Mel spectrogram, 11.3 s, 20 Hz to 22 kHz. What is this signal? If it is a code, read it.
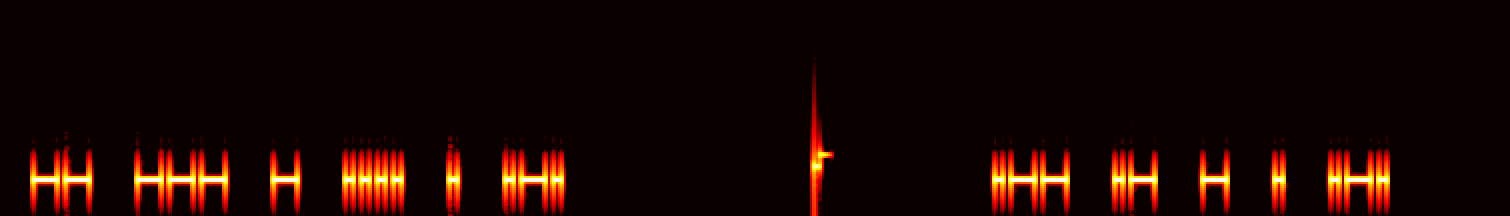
Morse code, heard as a keyed tone, about 21 wpm, spaced as for 15 wpm, 700 Hz. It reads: MOTHER WATER
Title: 2x Character Spacing - Top 200 Words - 20wpm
